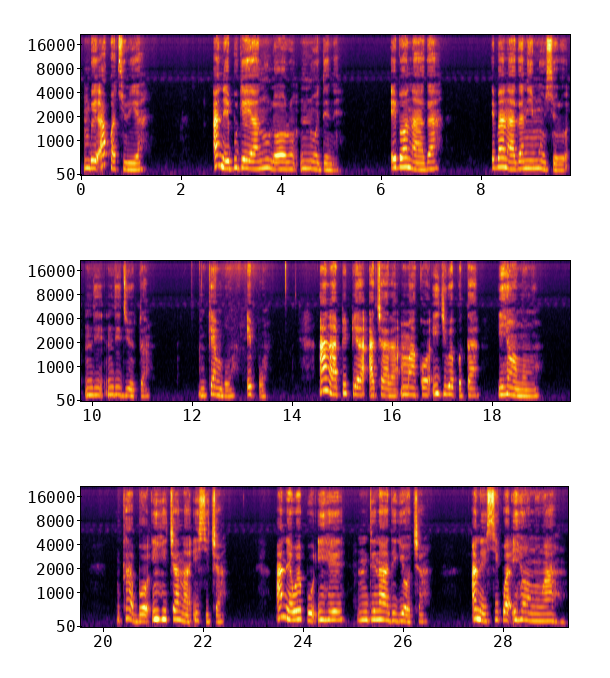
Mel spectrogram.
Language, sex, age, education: Igbo, female, 46-60, tertiary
